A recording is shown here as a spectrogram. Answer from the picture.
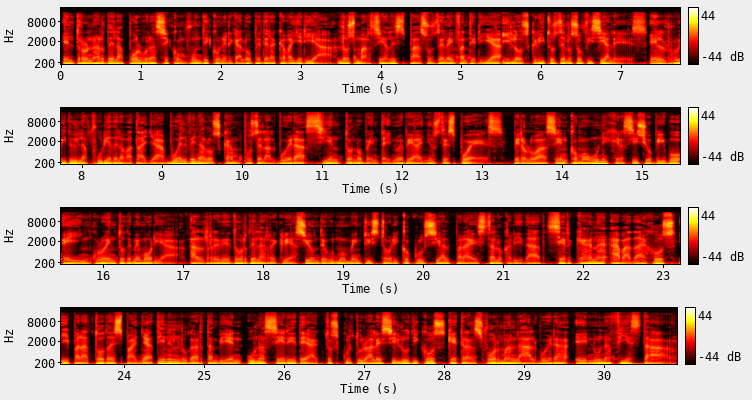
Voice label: locutor mexicano mexican voiceovers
